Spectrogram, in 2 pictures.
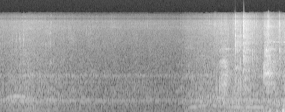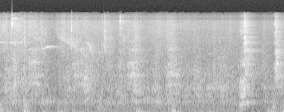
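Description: A Saint Bernard and a small dog at play, with short barks, yips and whines mixed with scuffling knocks, starting about three seconds in after a quiet start.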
